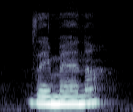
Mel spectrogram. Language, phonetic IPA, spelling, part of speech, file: Czech, [ˈzɛjmɛːna], zejména, adverb, Cs-zejména.ogg
- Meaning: especially, particularly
